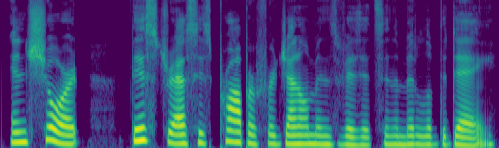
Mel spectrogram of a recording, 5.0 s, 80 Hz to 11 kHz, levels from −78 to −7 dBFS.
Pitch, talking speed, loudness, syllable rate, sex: 195 Hz, 180 wpm, -18 LUFS, 4.7 syllables/s, female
